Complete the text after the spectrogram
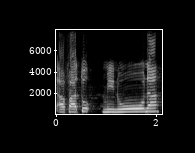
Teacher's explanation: افاتؤ میں دیکھیں حمزہ ساکن آگی جھٹکا دے کے پڑھیں گے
